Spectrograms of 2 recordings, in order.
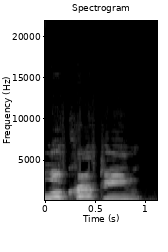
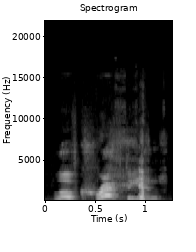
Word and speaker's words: Lovecraftian: And in this week's lesson, we're talking about the Lovecraftian. Oh my God, I said that wrong. Lovecraftian descent into weirdness.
